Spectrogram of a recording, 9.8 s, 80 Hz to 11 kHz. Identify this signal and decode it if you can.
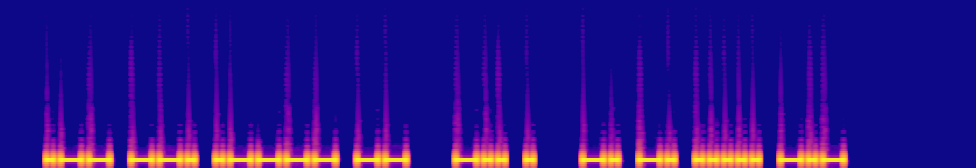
Morse code, heard as a keyed tone, about 17 wpm, 700 Hz. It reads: WG1M DE NN5K
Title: USA Callsign DE Callsign - 4 Characters - 17wpm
